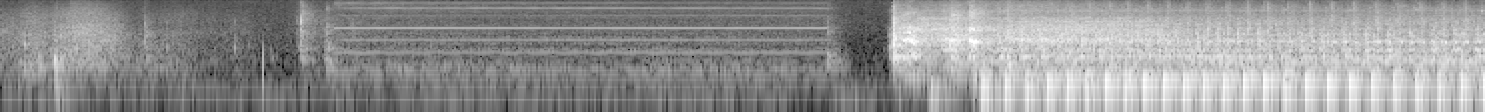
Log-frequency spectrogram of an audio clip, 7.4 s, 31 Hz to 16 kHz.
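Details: 2022 Royal Enfield Classic 350 Reborn, one year old, stolen, crashed and recovered, first start in the workshop: it catches and settles into a steady thump about three beats a second with a light tick on it; sounds tappety, ticking at idle.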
